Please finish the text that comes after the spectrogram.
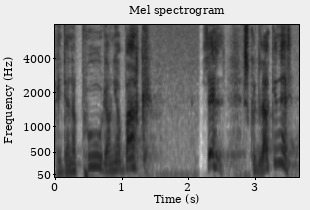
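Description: Man as chatty raven, blunt slang, husky, lively. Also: fairly high pitch, moderate pace, pitched above the performer's own voice. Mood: cheeky. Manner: gossipy, nosy, blunt slang. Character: chatty, cheeky male raven.

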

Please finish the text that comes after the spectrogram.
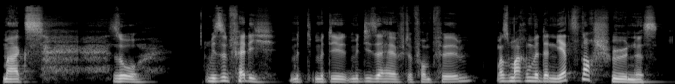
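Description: A man's voice: medium pitch, fairly even intonation, measured pace, fairly bright tone, dry recording. A man co-hosting a casual podcast, slightly nasal and stuffed up from a cold, who laughs a lot and reads out listener messages. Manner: laughs often, playful banter. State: has a cold, stuffy nose, sore throat. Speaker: podcast co-host.

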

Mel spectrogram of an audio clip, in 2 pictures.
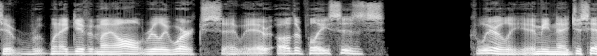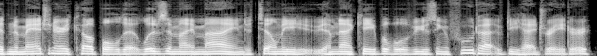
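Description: A man with a mid-pitched voice full of fry delivers a whimsical bedtime monologue. He drifts and hesitates, putting himself down as he digresses. The sound is dry, with no room echo. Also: fairly bright tone. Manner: meandering, halting, digressive, self-deprecating. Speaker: podcast host.

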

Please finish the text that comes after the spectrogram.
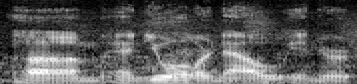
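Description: A man's voice: on the low side, steady tone, slow pace, music in the background. A man interviewing guests, curious, with short questions and interjections.

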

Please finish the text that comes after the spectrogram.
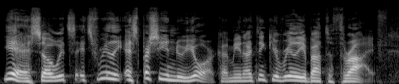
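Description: A man's voice: high voice, big pitch swings, quick pace, no room sound, studio quality. A man in his forties with an American accent hosting a podcast in casual chat, rambling with frequent restarts. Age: 40s. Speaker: podcast host.

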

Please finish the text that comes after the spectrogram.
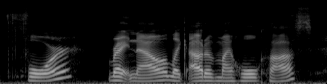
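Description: A young woman from Ethiopia on a podcast, talking in a casual, measured way with small hesitations. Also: deep voice, a bit bright, smooth, dry recording, studio quality. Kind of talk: casual group chat.

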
